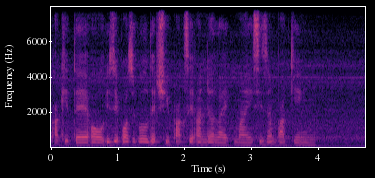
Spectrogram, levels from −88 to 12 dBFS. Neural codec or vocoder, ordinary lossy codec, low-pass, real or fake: none; none; none; real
